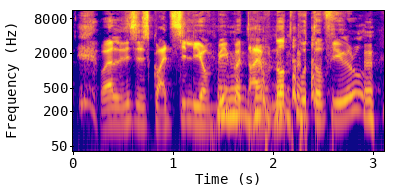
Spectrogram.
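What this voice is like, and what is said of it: Put-on foreign accent. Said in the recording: “I'm afraid that accent was too good.”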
